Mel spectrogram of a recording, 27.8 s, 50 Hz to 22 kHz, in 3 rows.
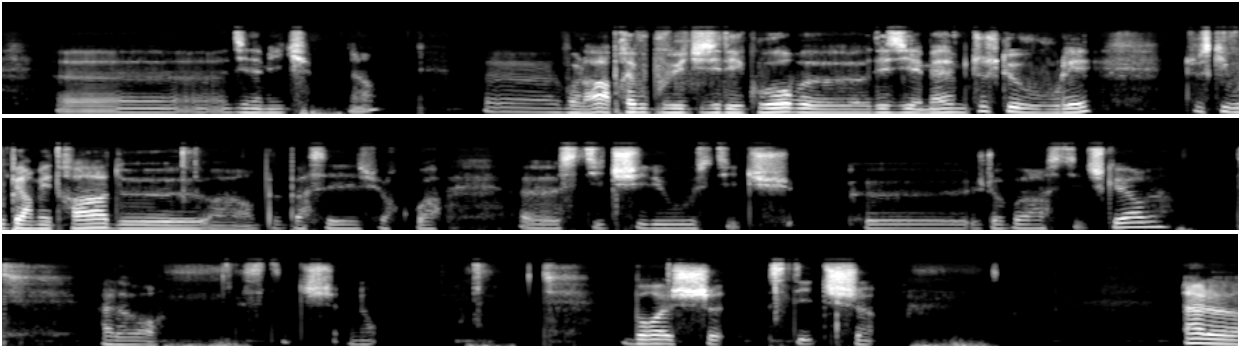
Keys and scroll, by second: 10.6 c, 20.2 s, 22.0 Escape, 23.5 b.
